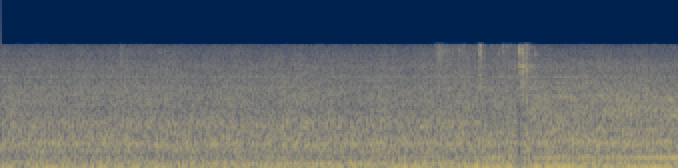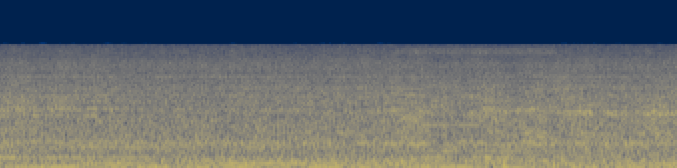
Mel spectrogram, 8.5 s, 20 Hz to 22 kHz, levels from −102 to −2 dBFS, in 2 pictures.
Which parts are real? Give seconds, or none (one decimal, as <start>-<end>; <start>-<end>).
0.0-6.7; 7.7-8.5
